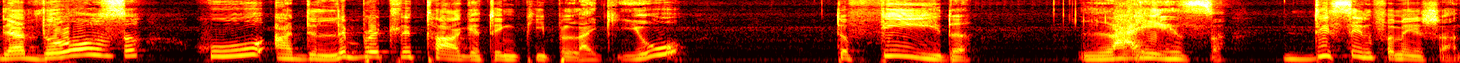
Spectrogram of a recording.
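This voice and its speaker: Very slow, with long and frequent pauses, a man talks at a fairly high pitch in a somewhat breathy voice. His pitch swings very widely while his loudness stays very even. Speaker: radio talk show host. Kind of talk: live radio talk show confrontation with a caller. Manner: firm, interrupting, then measured and serious.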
